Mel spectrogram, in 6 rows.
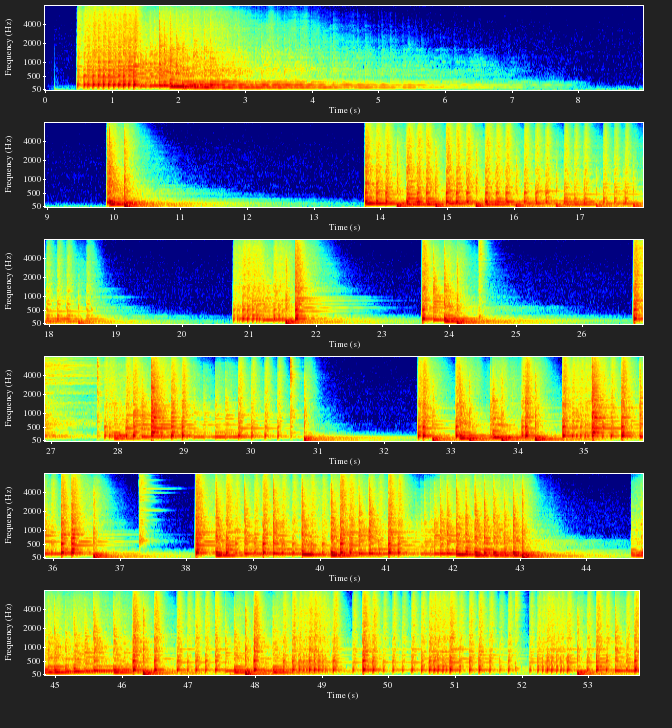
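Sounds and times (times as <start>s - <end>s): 
drums and percussion: 0.5s - 5.8s, 9.9s - 10.8s, 13.8s - 18.8s, 20.8s - 22.4s, 23.6s - 24.8s, 26.8s - 31.4s, 32.5s - 43.5s, 44.7s - 53.7s.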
